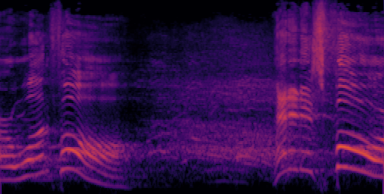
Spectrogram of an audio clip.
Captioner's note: crowd cheering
